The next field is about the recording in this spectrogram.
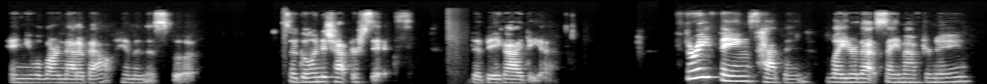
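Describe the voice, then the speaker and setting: A woman's voice: on the low side, a bit bright. A woman teacher, reading a children's book aloud and explaining it to her pupils with reminders.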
